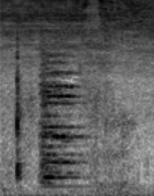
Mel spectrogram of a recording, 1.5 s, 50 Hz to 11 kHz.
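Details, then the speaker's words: 1996 Harley-Davidson FLTSN tire: sharp steady high hiss continues after the Yesper X1 inflator auto-stops at 36 PSI; air escaping past the valve stem. "all right it stopped now I'm assuming that when it stops something pushes into or pulls out to prevent the air from escaping but it's not doing [Music] that"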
